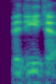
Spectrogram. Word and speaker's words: Bedito: Today, I am pleased to welcome the new president and CEO of the MPSC, Ms. Stephanie Bedito. Am I pronouncing that correctly? Yes, thank you.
